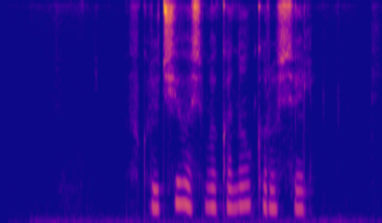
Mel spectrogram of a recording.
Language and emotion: Russian, neutral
